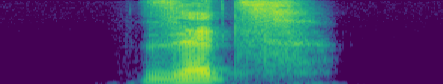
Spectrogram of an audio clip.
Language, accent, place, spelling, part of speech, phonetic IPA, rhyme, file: German, Germany, Berlin, setz, verb, [zɛt͡s], -ɛt͡s, De-setz.ogg
- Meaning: singular imperative of setzen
